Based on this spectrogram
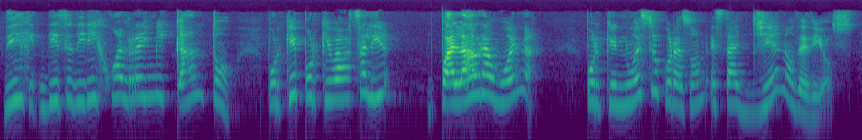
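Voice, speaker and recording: A middle-aged woman teaching a Bible lesson to a women's group, speaking loudly and emphatically. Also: high-pitched, expressive, measured pace, dull audio. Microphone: phone.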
